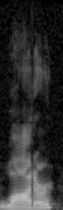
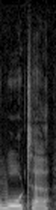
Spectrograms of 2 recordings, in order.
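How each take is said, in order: First: It is said in an American accent. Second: It is said in her usual non-American accent. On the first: Listeners understand it. "I do have to sometimes go water because they, they understand me then" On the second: Listeners do not understand it. "nobody understands what I'm saying"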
